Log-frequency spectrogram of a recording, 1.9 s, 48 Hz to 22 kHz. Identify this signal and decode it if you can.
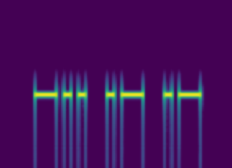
Morse code, heard as a keyed tone, about 20 wpm, 700 Hz. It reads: DAA
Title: All Cut Numbers - 3-Digit 20wpm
